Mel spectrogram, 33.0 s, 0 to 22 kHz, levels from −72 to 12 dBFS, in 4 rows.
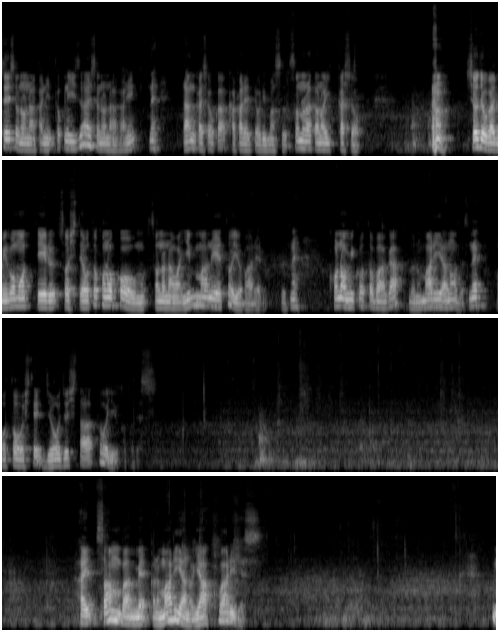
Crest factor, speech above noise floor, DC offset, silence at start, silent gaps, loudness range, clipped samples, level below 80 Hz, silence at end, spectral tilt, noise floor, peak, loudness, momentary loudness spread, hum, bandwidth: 22 dB; 35 dB; under 0.1%; 0 s; none; 13 LU; under 0.1%; -80 dBFS; 0 s; -7 dB/octave; -56 dBFS; -2 dBFS; -21 LUFS; 25 LU; none; 20 kHz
